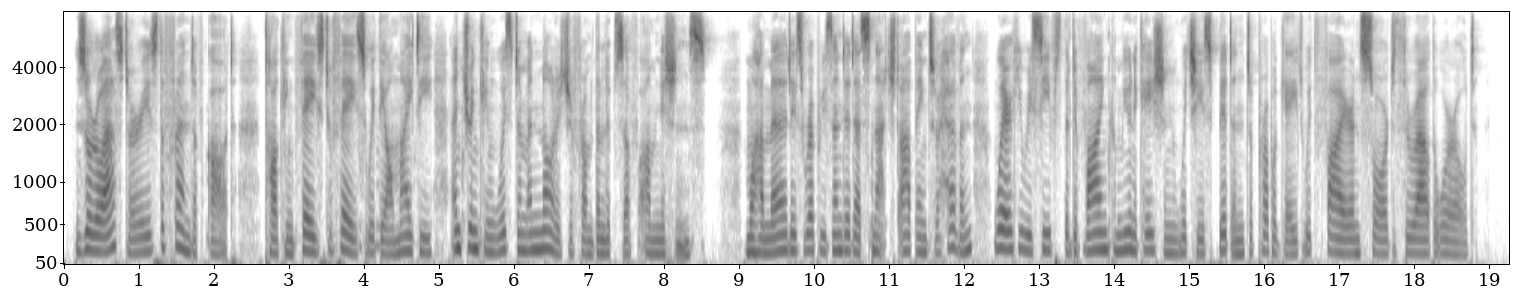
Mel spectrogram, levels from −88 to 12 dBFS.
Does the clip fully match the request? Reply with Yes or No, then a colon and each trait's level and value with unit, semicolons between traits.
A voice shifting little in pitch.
No: average, 3.1 semitones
